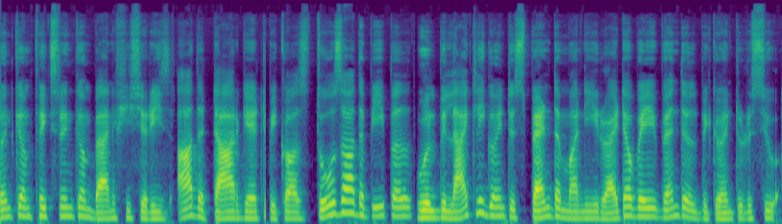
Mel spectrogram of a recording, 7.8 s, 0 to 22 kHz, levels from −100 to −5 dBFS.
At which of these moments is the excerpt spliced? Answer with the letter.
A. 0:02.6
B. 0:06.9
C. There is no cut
A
